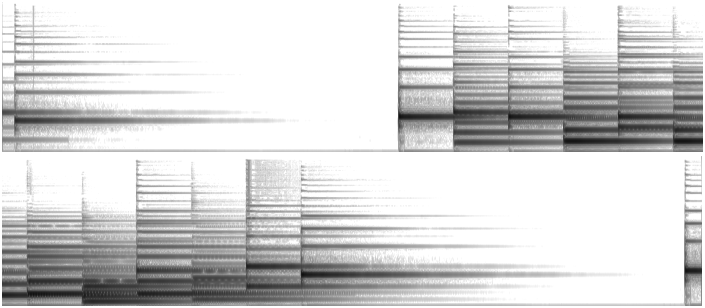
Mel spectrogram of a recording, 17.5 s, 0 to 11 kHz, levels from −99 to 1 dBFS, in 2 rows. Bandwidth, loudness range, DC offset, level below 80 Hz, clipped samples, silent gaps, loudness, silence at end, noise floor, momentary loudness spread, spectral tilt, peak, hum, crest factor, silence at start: 6.6 kHz; 11 LU; under 0.1%; -68 dBFS; under 0.1%; none; -16 LUFS; 0 s; under -90 dBFS; 13 LU; -9.5 dB/octave; -2 dBFS; none; 16 dB; 0 s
